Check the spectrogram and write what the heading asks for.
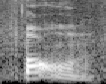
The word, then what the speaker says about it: Borgen: You must have been watching a lot of Danish Born, which is how we pronounce it.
